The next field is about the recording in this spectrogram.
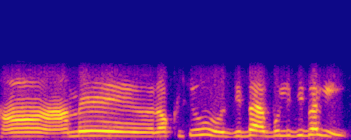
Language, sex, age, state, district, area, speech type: Odia, female, 45-60, Odisha, Gajapati, rural, conversation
